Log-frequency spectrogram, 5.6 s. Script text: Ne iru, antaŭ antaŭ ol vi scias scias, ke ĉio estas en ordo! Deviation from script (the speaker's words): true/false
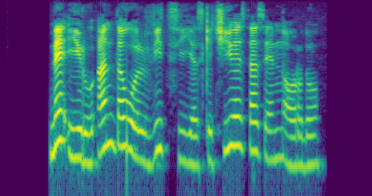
true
